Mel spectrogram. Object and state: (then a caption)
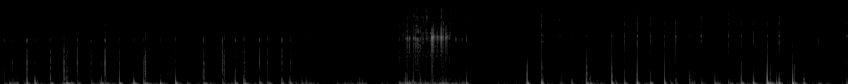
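Wooden rain stick. Fingernails scratch the body of a hollow, dot-painted wooden rain stick with rattan ends as it is turned in the hand. Quick, dry, bright scratches tick along at an uneven pace, about four per second. Midway they give way to a short, dense hissing rush before the scratching resumes.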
